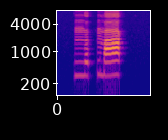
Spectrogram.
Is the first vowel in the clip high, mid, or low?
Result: mid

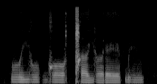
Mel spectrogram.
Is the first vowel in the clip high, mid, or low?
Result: high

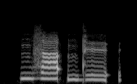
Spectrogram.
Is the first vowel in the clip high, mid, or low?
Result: low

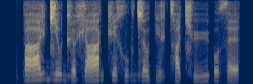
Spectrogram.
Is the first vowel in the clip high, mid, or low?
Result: low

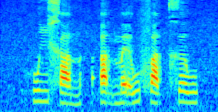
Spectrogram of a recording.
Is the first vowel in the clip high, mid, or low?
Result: high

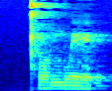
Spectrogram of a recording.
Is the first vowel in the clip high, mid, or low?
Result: mid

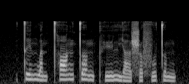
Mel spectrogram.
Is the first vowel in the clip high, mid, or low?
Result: high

